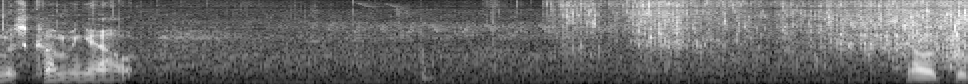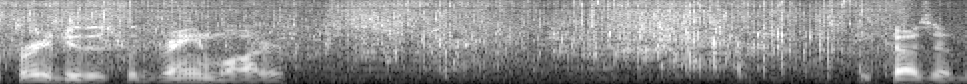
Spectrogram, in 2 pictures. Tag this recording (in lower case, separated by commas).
speech, trickle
